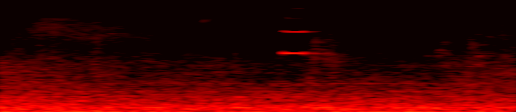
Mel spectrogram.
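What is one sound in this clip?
A lift call button clicks when pressed.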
